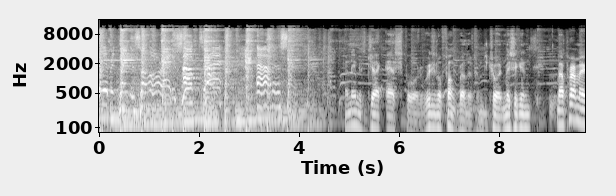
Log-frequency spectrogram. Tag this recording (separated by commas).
Speech, Music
